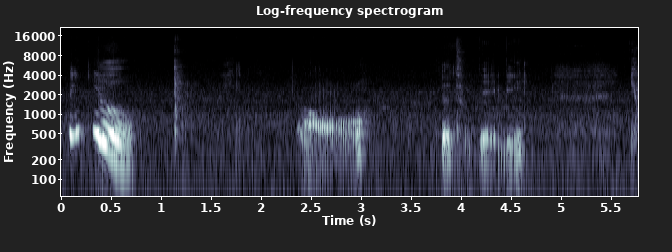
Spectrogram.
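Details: A pet 2-year-old female Monk (Quaker) parakeet blows short, buzzy, spluttering raspberries in a few bursts. A person talks softly to her between them, and the owner says she can be heard saying she loves them.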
